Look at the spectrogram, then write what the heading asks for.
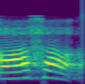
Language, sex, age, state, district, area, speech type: Tamil, female, 30-45, Tamil Nadu, Cuddalore, rural, read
